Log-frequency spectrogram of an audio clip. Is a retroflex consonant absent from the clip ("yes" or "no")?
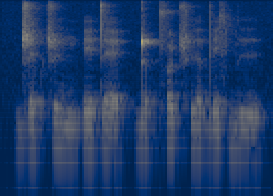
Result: no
